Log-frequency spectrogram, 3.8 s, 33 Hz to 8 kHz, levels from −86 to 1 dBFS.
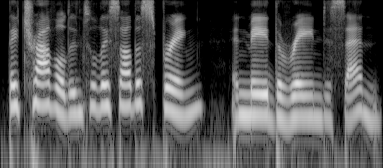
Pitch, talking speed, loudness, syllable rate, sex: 200 Hz, 190 wpm, -18 LUFS, 4.7 syllables/s, female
